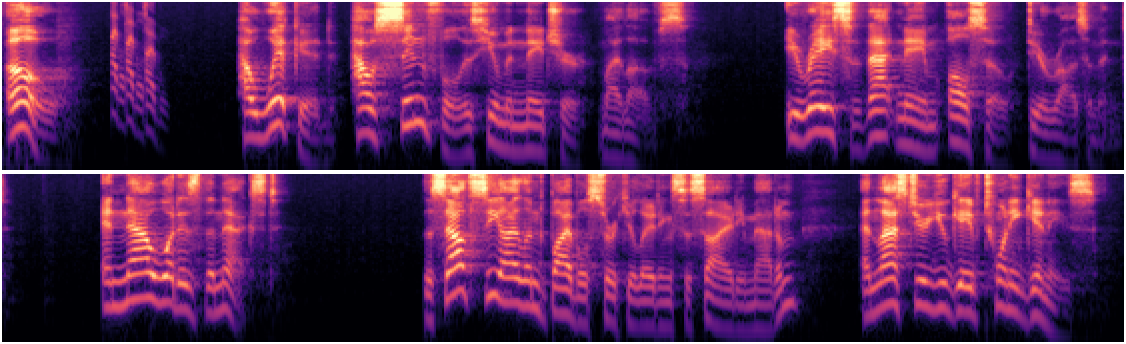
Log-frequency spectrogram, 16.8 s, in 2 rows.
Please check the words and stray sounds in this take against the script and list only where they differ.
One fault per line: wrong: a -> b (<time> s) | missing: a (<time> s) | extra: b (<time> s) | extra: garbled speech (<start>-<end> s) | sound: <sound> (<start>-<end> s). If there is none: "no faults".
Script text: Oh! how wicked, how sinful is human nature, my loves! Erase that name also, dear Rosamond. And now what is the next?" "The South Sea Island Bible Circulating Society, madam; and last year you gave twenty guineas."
sound: chirp (0.8-1.3 s)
